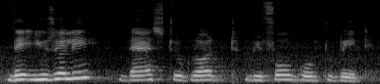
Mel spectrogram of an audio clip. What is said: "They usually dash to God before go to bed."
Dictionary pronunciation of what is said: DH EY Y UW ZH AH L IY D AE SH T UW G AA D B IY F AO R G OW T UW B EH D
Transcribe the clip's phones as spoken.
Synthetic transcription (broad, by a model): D EY Y UW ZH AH L IY D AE S T UW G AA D B IY F AO R G OW T UW B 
